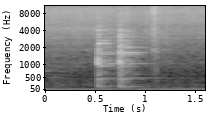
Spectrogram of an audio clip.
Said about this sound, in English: So we're going to start with these ones that take a little bit longer.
